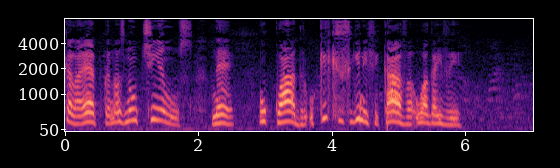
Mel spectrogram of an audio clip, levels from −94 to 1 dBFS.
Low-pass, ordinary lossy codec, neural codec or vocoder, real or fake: none; none; none; real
